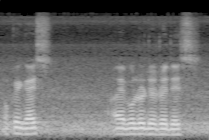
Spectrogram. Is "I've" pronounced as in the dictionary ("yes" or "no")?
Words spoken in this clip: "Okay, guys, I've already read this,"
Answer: no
